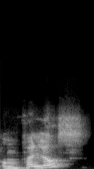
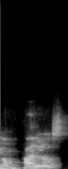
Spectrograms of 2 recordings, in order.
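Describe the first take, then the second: First: The word is given its Greek pronunciation. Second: The word is given its Spanish pronunciation. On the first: "es griego" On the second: "es en español"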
